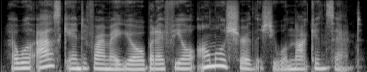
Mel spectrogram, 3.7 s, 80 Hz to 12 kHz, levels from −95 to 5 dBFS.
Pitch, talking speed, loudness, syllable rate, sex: 210 Hz, 295 wpm, -19 LUFS, 5.9 syllables/s, female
